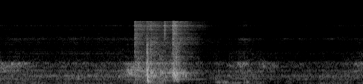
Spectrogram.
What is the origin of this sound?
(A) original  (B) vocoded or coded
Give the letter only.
B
